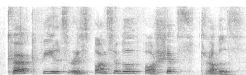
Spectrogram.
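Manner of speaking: ordinary delivery, nothing marked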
